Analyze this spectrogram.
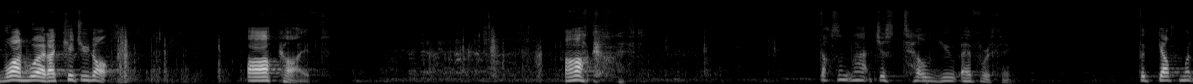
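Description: A man speaks clearly into a microphone, in short bursts with pauses.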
